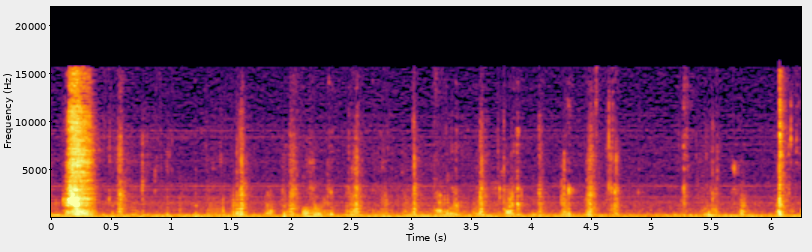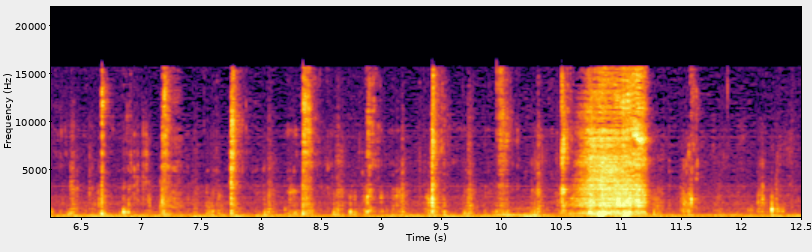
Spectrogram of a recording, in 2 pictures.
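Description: Close-miked chewing of a roast beef flatbread sandwich: many small wet mouth clicks and smacks, with a louder bite at the start and another bite about eleven seconds in.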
